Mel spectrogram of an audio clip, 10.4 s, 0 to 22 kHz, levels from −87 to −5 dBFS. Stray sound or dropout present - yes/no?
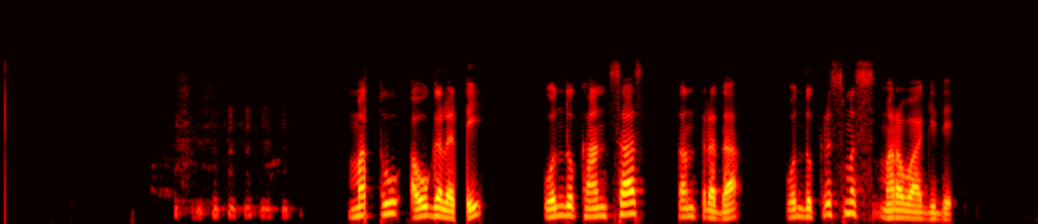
yes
